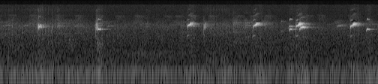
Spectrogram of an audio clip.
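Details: White-headed munia calling in a garden, used as a lure: short high chirps and thin notes given singly and in small clusters, irregularly spaced over a low background hum.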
